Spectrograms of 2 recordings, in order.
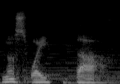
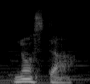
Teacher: Instead of da, we say dda with a th sound.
